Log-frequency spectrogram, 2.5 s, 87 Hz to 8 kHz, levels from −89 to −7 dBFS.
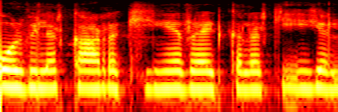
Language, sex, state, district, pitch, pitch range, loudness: Hindi, female, Chandigarh, Chandigarh, 225 Hz, 220-230 Hz, -20 LUFS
